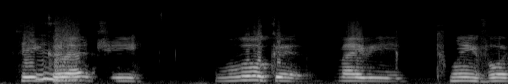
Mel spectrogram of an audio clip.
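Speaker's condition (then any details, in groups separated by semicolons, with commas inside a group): Cerebral palsy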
